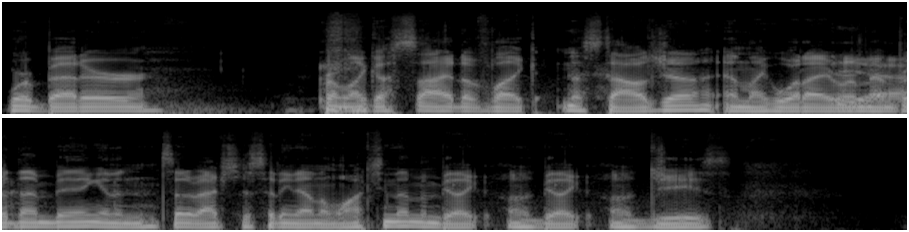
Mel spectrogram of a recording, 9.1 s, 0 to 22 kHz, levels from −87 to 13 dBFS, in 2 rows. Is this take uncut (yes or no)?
no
